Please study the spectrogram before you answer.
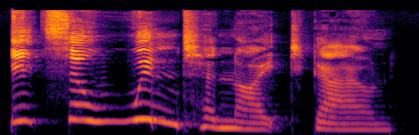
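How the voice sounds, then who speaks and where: A bossy little girl with a high, sing-song taunt, drawing out her words slowly, as a woman puts her on. She speaks from a storybook reading. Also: huge pitch swings, heavily acted. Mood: teasing. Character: young girl, bossy teasing sister.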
